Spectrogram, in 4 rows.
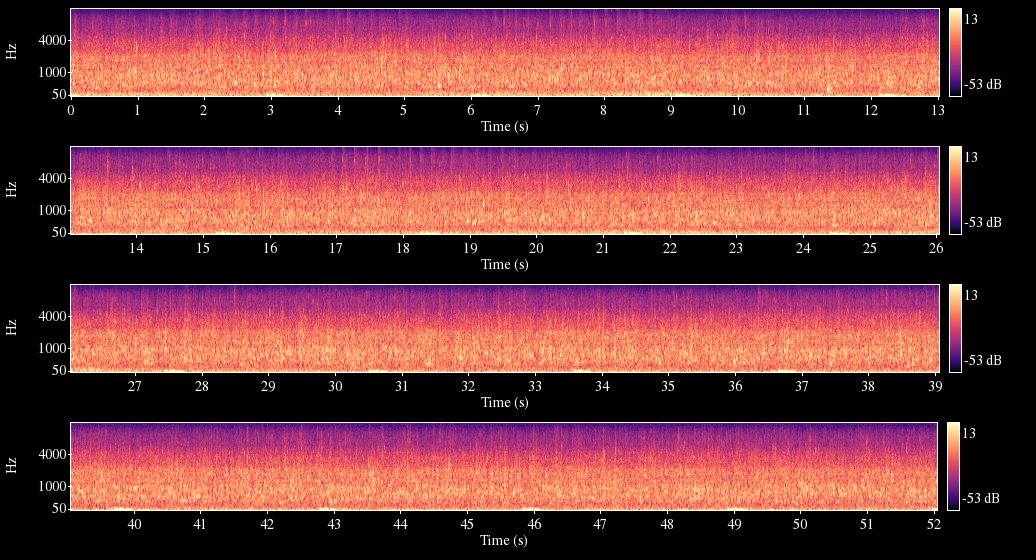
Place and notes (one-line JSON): {"title": "neoscenes: Medano Creek after the flashflood", "date": "2011-08-25 14:54:00", "latitude": "37.80", "longitude": "-105.51", "altitude": "2568", "timezone": "America/Denver"}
